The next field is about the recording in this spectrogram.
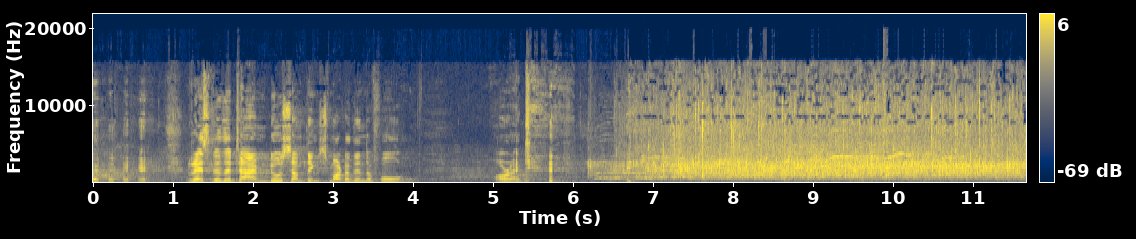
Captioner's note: Sadhguru laughs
